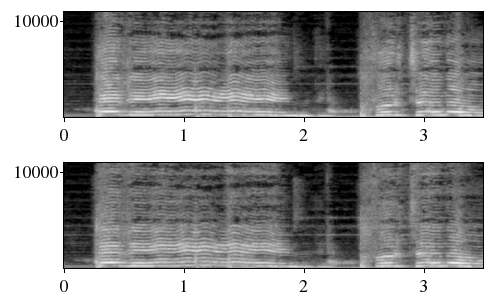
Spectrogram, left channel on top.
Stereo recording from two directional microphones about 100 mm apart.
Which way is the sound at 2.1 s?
45° left (ahead or behind).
